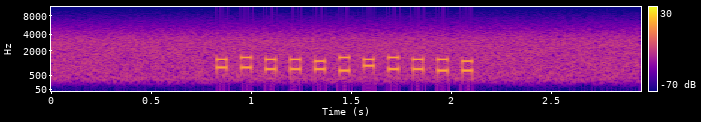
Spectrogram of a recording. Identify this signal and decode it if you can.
DTMF, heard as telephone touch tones, dialled by machine, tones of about 50 ms, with phone line noise. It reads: 89554306521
